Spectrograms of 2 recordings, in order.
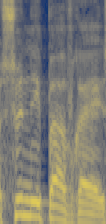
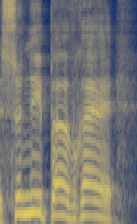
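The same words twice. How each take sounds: First: "Ce n'est pas vrai" higher, anxious but held; first "Ce n'est pas vrai" a touch shaky; nervous denial. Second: "ce n'est pas vrai" much higher, near breaking; second "ce n'est pas vrai" climbing higher in panic; panicked denial. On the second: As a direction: push "ce n'est pas vrai" up into a frightened cry. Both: Acted. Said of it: "en rougissant et en tremblant".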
